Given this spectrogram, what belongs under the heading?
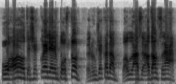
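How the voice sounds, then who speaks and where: A young performer voicing the villain Joker in a kids' game play, with bossy, hurried instructions. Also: medium pitch, pushed and bright, voice pushed down, natural voice. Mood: gleeful.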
